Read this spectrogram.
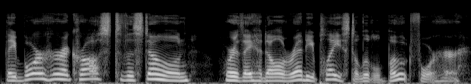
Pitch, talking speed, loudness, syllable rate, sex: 185 Hz, 215 wpm, -17 LUFS, 5.6 syllables/s, female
